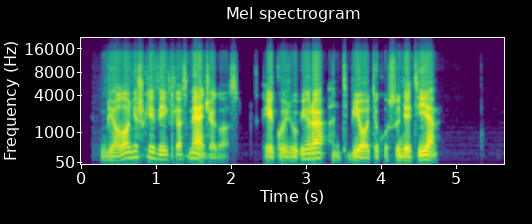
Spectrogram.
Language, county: Lithuanian, Panevėžys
